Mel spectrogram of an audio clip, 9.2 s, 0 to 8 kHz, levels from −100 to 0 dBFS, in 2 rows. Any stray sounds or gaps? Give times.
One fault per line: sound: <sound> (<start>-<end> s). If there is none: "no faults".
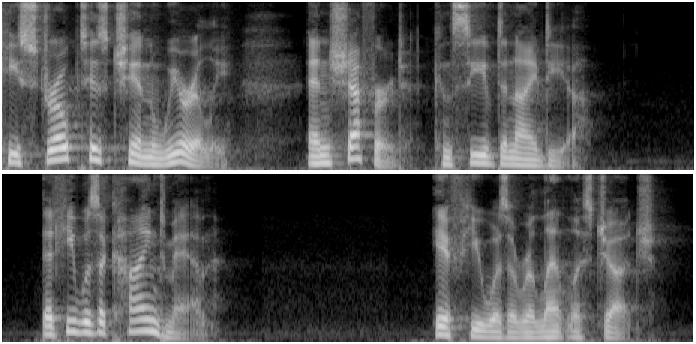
no faults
